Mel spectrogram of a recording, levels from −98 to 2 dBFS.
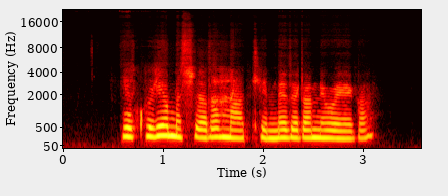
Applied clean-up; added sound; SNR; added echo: neural mask model DeepFilterNet 3.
